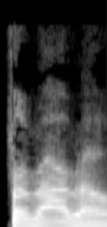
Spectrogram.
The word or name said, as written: Ferraro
